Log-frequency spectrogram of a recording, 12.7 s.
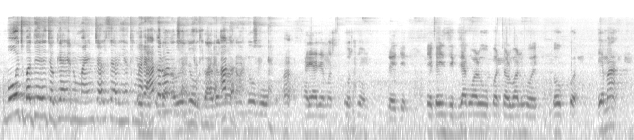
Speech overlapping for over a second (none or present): present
